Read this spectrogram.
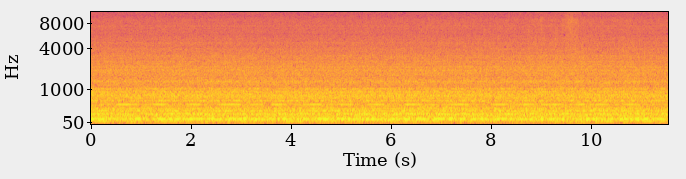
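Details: Apartment bathroom exhaust fan at 2:39am, wall sensor switch already replaced, fan keeps kicking back on with no one touching switches: steady low hum with faint constant tone, no change; fan running continuously, fault not corrected.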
